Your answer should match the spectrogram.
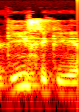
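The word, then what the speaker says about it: Giesecke: you'll notice here that Adolf geiseki or giseki as he pronounced it when I spoke to him on the phone I had X's all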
